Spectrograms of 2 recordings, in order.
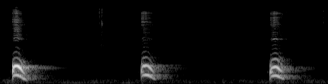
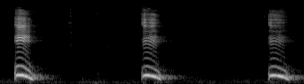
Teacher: The fourth tone we will go from up to down.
